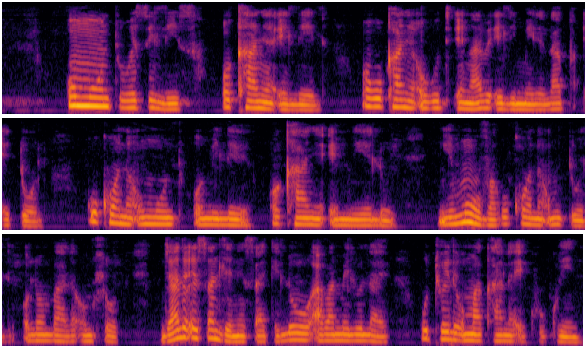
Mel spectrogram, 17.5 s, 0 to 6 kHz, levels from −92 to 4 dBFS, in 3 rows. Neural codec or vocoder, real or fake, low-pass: none; real; 5.4 kHz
